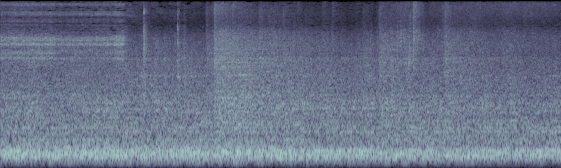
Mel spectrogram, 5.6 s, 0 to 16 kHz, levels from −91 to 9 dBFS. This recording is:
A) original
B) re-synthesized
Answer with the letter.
A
